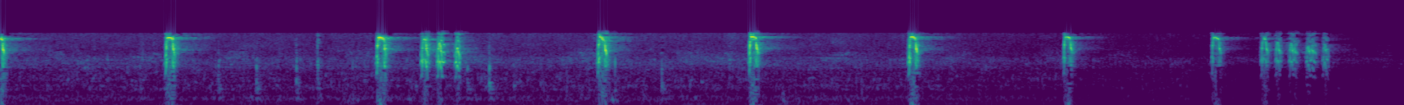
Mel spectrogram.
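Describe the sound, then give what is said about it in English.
A downy woodpecker gives sharp, high-pitched pik calls spaced a second or so apart, ending with a quick run of rapid notes. The calls are clear, with no talking. “And it actually looks very, very much like the hairy woodpecker. Does downy have a softer call?”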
